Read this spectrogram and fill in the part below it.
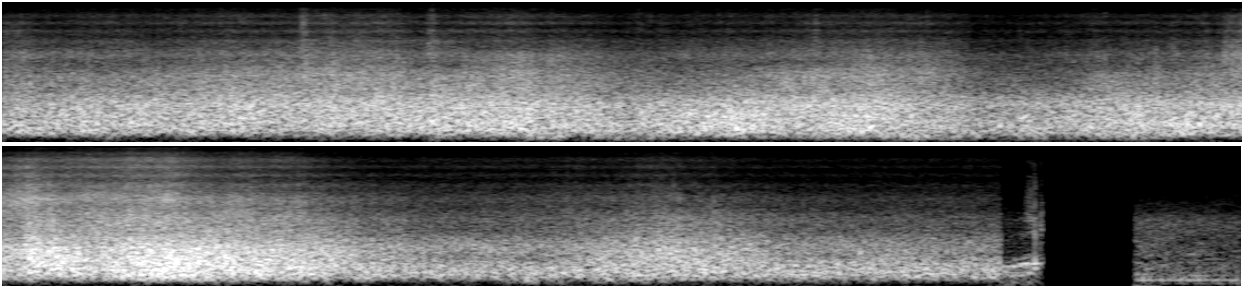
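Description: Waves wash and splash over rocks close by.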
